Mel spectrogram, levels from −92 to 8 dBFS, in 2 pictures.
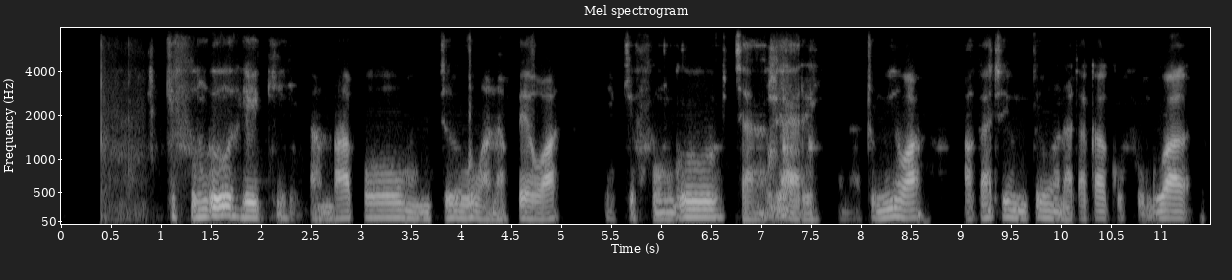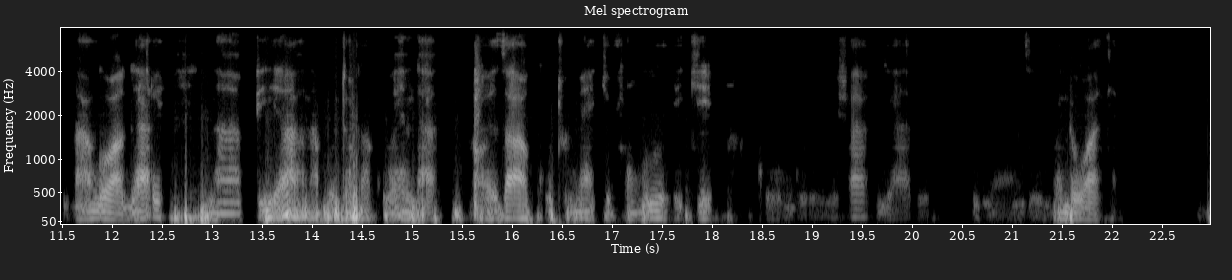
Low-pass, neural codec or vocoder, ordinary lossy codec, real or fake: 7.2 kHz; codec, 16 kHz, 4 kbps, FunCodec, trained on LibriTTS, 50 frames a second; Opus, 24 kbps; fake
